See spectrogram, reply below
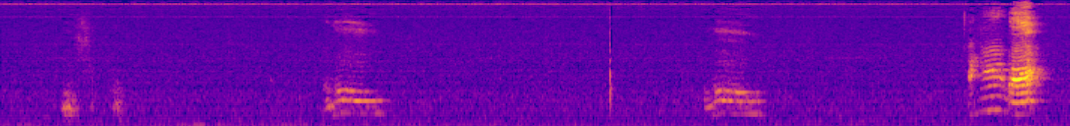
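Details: Pet African grey parrot known for talking in a Yorkshire accent, producing four separate short voice-like syllables with harmonic, nasal tones, spaced a few seconds apart, the last one loudest, with a faint click between them.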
